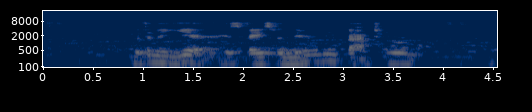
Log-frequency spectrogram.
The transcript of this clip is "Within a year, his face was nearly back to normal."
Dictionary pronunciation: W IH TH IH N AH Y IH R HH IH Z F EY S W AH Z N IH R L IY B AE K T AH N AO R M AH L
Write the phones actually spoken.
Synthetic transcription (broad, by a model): W IH TH IH N AH Y IH R IH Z F EY S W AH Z N IH R L IY B AE K T AH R AH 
